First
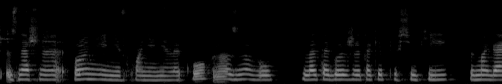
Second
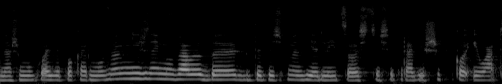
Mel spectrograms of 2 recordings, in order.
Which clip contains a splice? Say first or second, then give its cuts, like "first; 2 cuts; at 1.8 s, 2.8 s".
first; 1 cut; at 2.1 s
